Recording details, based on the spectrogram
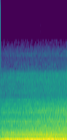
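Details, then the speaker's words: Goodman gas furnace after replacing a bad gas valve that wasn't opening; blower on: smooth constant low hum and steady airflow, no rattles, clicks or surging, flames look good. Normal operation with blower running. "But the flames look good, so should be good to go."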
